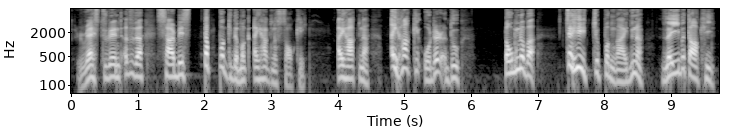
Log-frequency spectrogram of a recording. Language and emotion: Manipuri, angry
